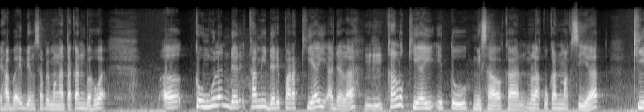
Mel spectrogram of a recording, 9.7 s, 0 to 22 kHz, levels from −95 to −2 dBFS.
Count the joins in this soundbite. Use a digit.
0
